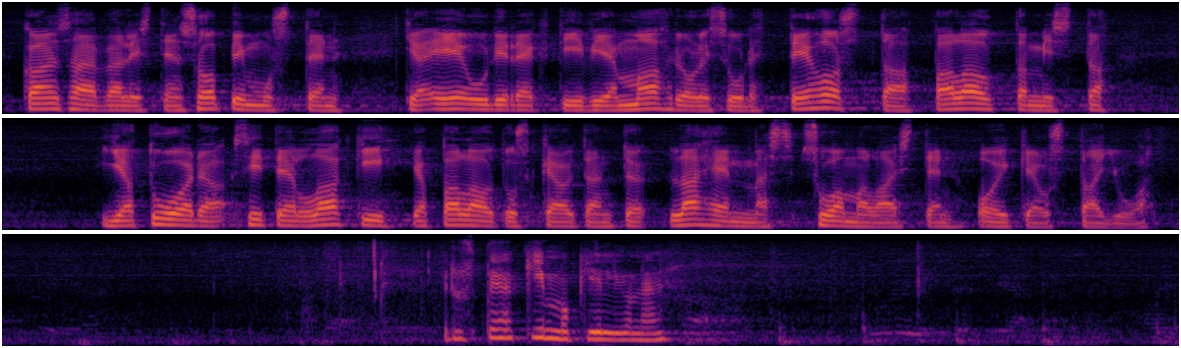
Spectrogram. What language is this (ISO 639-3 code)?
fin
